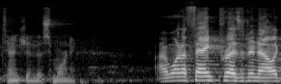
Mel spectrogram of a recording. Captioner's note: laughter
